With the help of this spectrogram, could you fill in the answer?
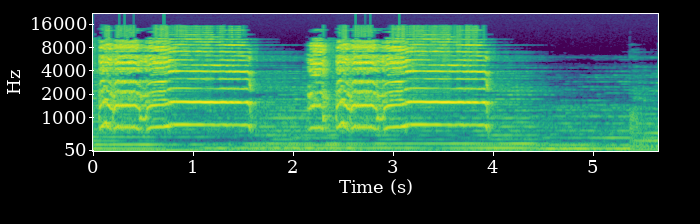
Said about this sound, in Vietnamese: Gà gáy vang khắp cả một làng quê yên bình Báo hiệu trời đã sáng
